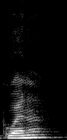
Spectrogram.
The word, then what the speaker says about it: Gwener: Friday is D-Z Gwener, spelt G-W-E-N-E-R. Saturday is dydd Sadwrn, spelled S-A-D-W-R-N. Sunday is spelled S-U-L, or until this seal, dydd Sul.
